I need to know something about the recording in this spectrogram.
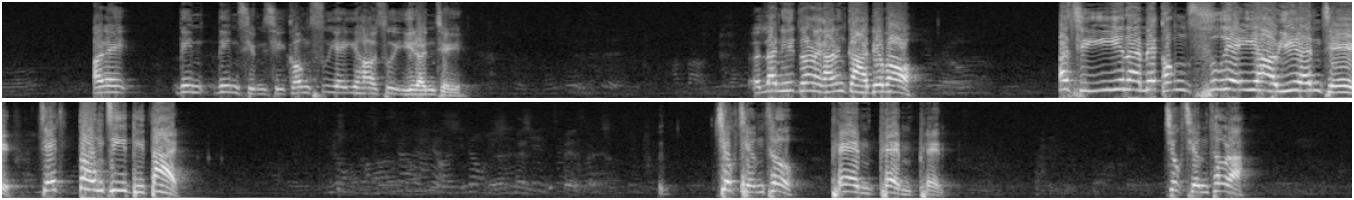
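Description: An elderly man speaks with animation through a microphone and loudspeakers, pausing often.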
